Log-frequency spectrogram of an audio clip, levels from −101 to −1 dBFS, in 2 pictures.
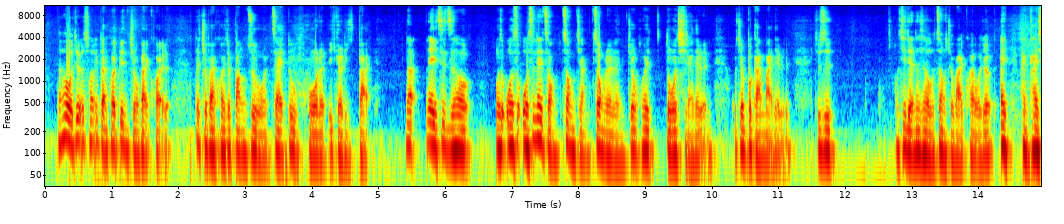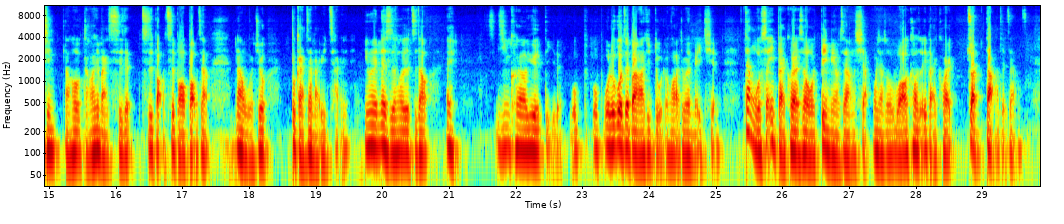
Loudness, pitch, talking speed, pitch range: -15 LUFS, 105 Hz, 340 characters per minute, 95-110 Hz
